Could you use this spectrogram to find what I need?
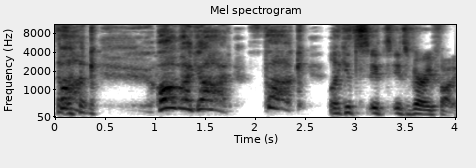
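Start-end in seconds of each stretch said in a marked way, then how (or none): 0.0-2.4 very high, slow, drawn-out panic. Retelling a movie scene where police sirens appear: imitating Martin Short losing it. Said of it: "he just loses his absolute shit".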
